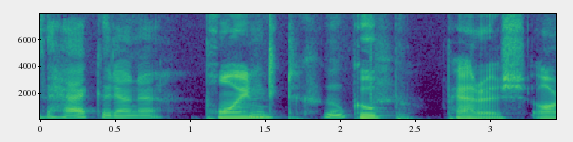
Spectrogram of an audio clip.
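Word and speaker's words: Pointe Coupee: Go down to Point Coop Parish.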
